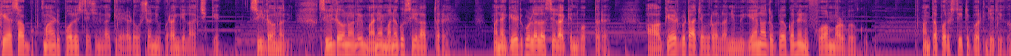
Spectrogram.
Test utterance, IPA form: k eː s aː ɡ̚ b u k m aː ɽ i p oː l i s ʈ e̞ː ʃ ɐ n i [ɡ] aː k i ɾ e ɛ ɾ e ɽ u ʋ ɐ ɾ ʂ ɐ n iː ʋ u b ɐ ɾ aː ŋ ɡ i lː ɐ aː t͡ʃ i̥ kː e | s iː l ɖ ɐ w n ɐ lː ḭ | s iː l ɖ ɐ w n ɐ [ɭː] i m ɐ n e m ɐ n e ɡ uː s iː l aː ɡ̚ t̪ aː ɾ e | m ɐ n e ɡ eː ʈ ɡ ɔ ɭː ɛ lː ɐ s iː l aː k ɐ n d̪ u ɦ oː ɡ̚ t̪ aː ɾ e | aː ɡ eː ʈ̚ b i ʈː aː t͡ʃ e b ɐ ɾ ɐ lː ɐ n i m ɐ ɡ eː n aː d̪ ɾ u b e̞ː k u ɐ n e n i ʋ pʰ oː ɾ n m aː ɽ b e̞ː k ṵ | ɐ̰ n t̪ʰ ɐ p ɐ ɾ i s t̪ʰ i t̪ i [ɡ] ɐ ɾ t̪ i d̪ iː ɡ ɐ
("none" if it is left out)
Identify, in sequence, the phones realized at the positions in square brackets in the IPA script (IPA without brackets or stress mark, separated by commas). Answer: ɡ, lː, b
